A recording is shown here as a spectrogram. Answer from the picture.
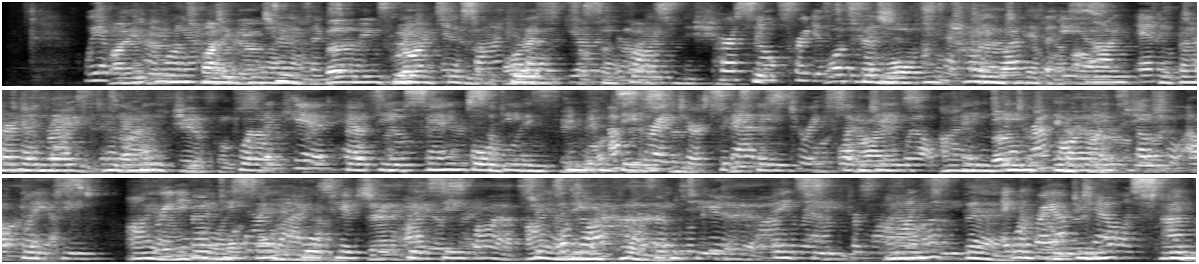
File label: mic, speech only; Separated sources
